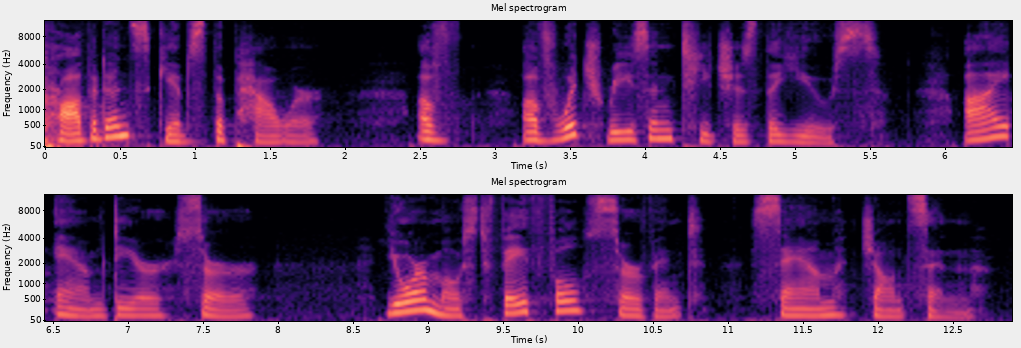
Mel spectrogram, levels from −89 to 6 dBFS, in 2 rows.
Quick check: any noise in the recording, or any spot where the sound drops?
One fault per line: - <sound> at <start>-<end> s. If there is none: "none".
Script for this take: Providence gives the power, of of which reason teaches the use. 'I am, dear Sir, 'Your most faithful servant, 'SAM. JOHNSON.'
none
